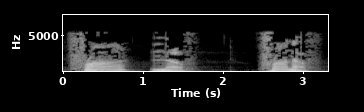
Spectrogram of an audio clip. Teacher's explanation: 还有一种连音是 nt 组合，用 n 进行连音会比较多一点，尤其在美语当中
